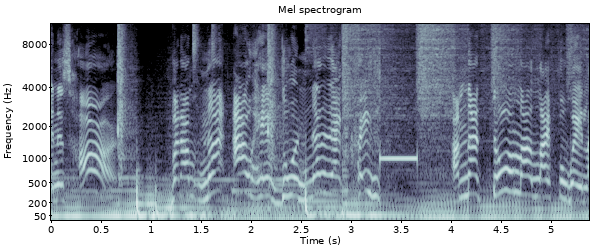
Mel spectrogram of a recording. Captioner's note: beeps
